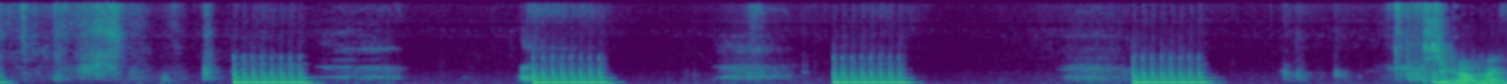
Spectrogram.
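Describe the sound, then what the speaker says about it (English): Outgoing phone call ringing through a speaker, five regular ring bursts spaced about three seconds apart, with people talking quietly between rings. "So I'm gonna dial his number up."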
